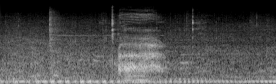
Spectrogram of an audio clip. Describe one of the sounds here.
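A man slurps soup from a spoon.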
